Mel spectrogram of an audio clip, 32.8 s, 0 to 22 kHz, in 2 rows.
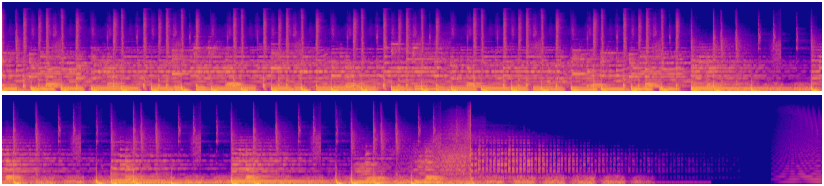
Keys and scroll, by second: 0.2 Delete, 0.8 f, 1.7 f, 2.3 F3, 3.8 ctrl+z, 5.4 F3, 7.6 f, 8.1 F3, 9.0 F3, 10.6 f, 11.1 F3, 13.8 a, 14.2 ctrl+z, 15.9 c, 18.2 b, 19.1 b, 20.7 Delete, 22.6 f, 27.1 ctrl+z, 27.3 f, 28.5 2, 28.8 Tab, 28.8 Return, 30.1 Tab, 30.6 2, 31.4 a.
